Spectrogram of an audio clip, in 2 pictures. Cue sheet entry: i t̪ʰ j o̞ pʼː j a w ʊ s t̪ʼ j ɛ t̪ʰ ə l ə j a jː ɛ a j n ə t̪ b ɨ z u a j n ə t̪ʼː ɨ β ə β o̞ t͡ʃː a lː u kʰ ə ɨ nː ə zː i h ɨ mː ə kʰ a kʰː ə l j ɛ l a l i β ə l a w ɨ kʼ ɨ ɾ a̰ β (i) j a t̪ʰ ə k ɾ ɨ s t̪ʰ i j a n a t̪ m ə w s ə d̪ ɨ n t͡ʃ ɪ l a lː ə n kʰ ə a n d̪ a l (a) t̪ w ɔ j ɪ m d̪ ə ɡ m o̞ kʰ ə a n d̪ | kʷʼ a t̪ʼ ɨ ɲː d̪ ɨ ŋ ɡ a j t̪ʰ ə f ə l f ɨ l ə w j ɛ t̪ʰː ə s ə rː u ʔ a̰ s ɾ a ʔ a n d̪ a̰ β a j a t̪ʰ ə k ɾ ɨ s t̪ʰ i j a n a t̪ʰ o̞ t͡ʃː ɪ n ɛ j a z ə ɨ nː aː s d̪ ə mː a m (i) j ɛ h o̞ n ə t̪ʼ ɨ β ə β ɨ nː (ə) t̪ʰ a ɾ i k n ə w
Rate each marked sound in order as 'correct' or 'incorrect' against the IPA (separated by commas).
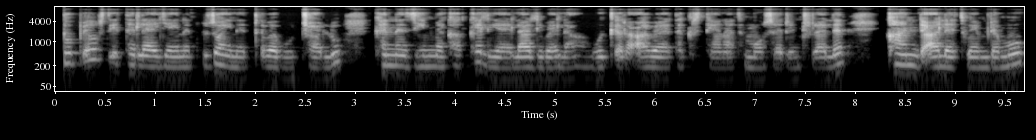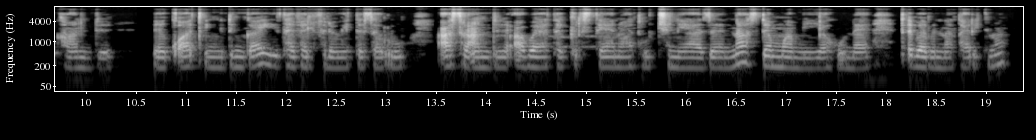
incorrect, incorrect, correct, incorrect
